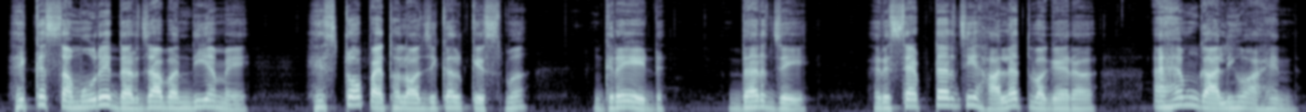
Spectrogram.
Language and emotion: Sindhi, neutral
